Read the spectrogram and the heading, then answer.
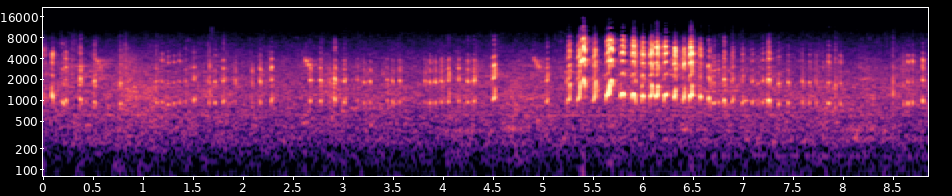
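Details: Fledgling Hairy woodpecker being fed by its father in Toronto: faint scattered chips at first, then a loud rapid run of sharp, clustered chirps in the middle before fading back to soft notes.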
